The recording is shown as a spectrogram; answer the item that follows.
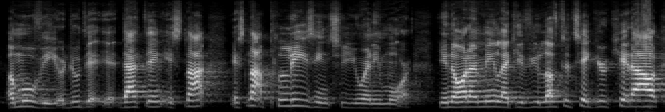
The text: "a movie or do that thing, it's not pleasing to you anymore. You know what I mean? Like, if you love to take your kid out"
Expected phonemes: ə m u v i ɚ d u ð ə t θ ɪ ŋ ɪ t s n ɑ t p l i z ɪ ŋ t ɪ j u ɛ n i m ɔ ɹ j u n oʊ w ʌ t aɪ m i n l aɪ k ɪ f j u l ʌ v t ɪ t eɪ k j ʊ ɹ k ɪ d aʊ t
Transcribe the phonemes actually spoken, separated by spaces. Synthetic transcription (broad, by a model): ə m u v i ɚ d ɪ ð ə t θ ɪ ŋ ɪ t s n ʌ t p l i z ɪ ŋ t ɪ j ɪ ɛ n i m ɔ ɹ j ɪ n oʊ w ʌ t aɪ m i n l aɪ k ɪ f j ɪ l ʌ v t ɪ t eɪ k j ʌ ɹ k ɪ d aʊ t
